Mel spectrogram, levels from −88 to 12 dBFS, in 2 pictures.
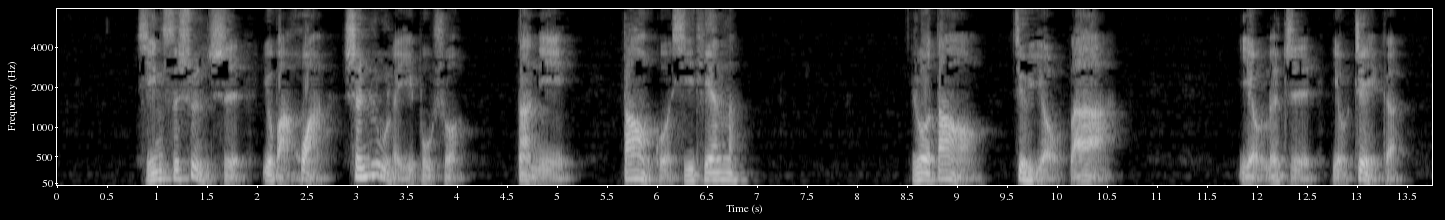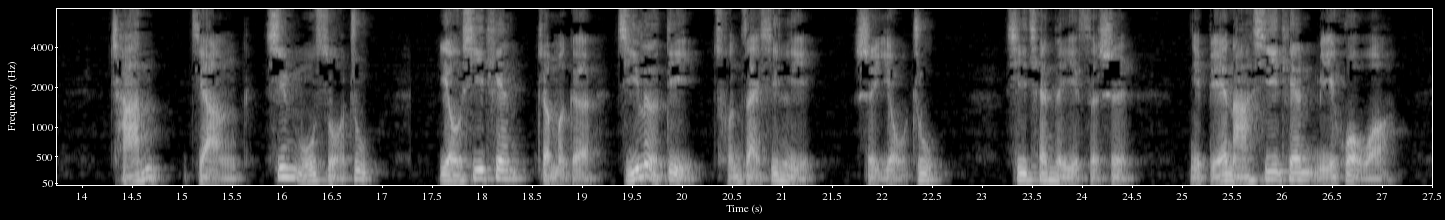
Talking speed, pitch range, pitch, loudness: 145 characters per minute, 75-120 Hz, 105 Hz, -20 LUFS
